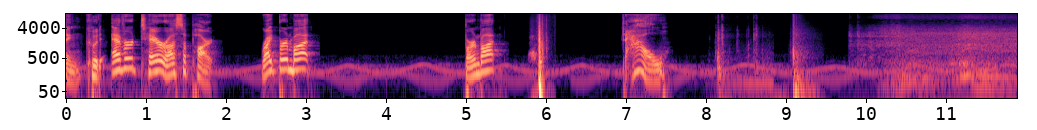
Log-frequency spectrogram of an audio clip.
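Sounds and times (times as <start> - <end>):
speech: 0.0 - 3.2, 5.0 - 6.0, 7.0 - 8.3
car engine cranking, starting and running with a brief rev: 9.8 - 11.8.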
